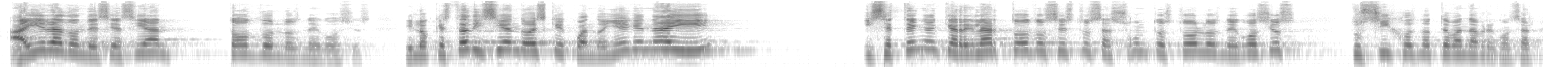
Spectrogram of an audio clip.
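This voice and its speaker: A middle-aged man with a Mexican accent preaching a sermon as pastor, animated and acting out family members in quoted voices. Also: extremely high pitch, normal speed. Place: church hall. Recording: long reverb in a church hall.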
